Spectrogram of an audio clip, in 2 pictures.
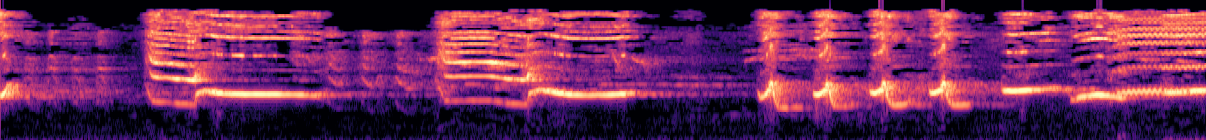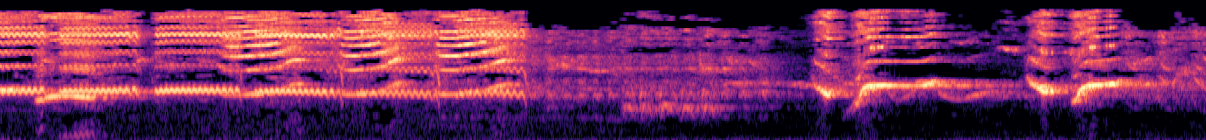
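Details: Daily singing practice of a laughingthrush accompanied by a female's ro ro calls; rich, varied whistled song of rising and falling slurs, fast stuttered note runs and brief pauses, loud and clear throughout.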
